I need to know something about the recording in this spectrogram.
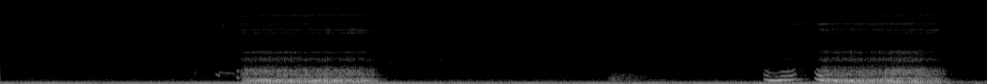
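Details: Jindo dog, its snoring getting more severe with age, snoring heavily; two loud, rough, vibrating snores about six seconds apart, with a faint short snort between them and low background hum.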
